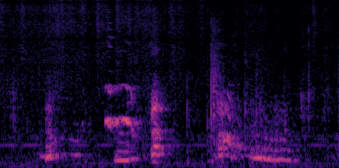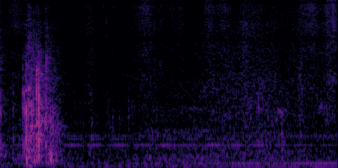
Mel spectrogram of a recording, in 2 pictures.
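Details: Puppies indoors in a small room give a few short, high, wavering whimpers and yips in two bursts over about three seconds, followed by a quiet stretch with faint room noise.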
